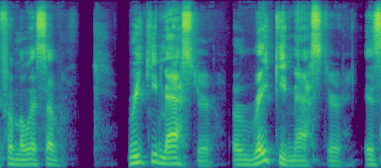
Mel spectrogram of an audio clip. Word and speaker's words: Reiki: Ricky Master or Raiki Master is how you actually pronounce it.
